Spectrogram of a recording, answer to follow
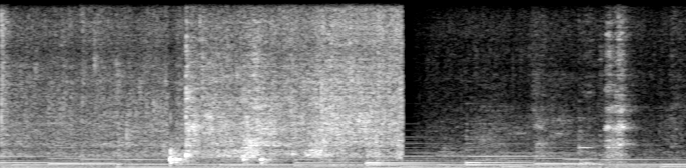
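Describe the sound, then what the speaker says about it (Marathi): Ground masala paste for egg masala with cashews sizzles and spatters in hot oil while being stirred, loud and close for a few seconds, then quieter. "वाटण चांगलं मी परतून घेतलेलं आहे आणि चांगलं तेल पण सुटलेलं आहे"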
